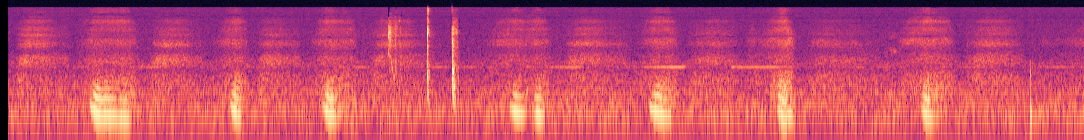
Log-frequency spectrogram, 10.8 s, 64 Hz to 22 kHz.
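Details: 3-week-old infant snoring during sleep: soft, rhythmic breathing with a whistling, wheezy quality about every 1.3 seconds, some clicks; light snoring.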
